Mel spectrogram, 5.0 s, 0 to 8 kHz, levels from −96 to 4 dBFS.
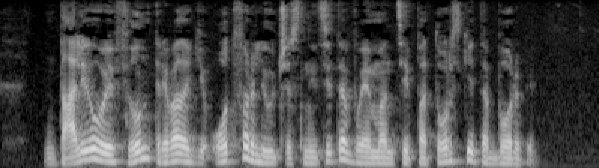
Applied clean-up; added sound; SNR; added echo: none; none; none; none.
